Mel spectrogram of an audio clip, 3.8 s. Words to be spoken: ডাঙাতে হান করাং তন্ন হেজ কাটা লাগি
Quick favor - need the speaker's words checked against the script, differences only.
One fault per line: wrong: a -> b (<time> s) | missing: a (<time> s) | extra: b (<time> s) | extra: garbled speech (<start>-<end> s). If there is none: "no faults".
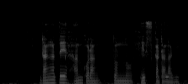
no faults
